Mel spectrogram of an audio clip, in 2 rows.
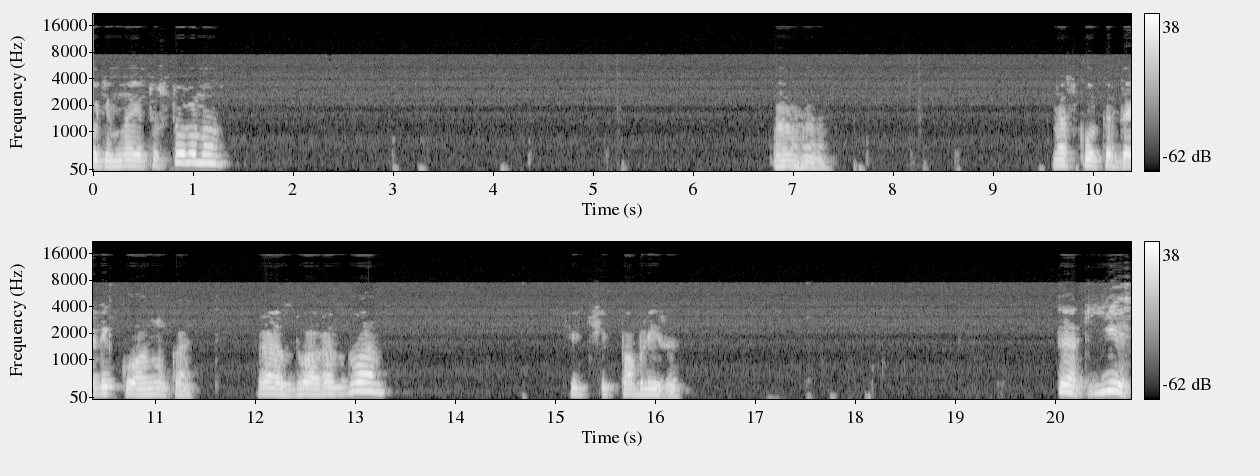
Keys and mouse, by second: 4.5-5.3 shift+middle drag, 7.9-8.3 shift+middle drag, 10.1-10.5 shift+middle drag, 14.9-17.8 drag, 18.3-19.5 middle drag.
